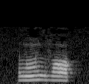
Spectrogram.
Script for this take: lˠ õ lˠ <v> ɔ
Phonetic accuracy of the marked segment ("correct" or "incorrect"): correct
